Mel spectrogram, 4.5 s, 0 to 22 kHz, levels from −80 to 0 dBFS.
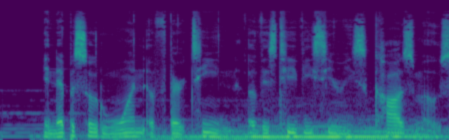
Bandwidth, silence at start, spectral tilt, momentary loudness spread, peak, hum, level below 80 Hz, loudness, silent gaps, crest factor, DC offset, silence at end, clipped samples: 16 kHz; 0 s; -4.5 dB/octave; 7 LU; -10 dBFS; none; -38 dBFS; -26 LUFS; none; 16 dB; under 0.1%; 0 s; under 0.1%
